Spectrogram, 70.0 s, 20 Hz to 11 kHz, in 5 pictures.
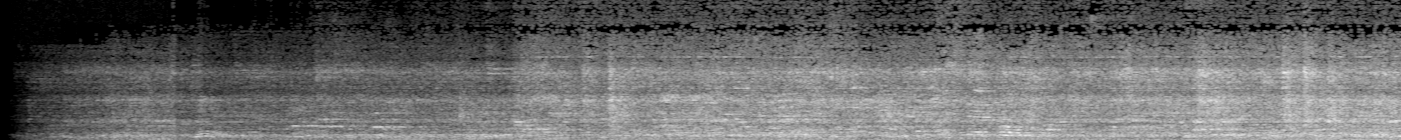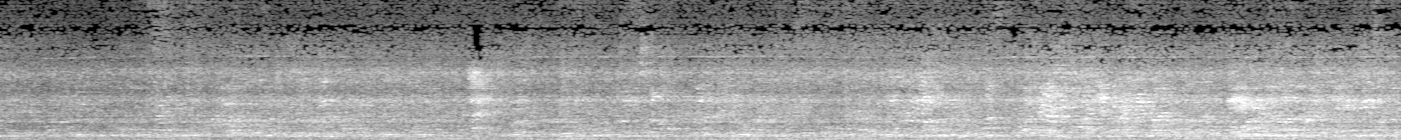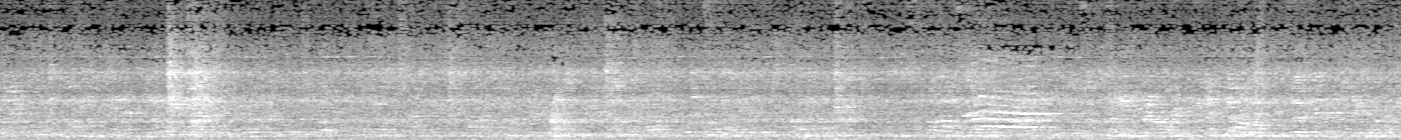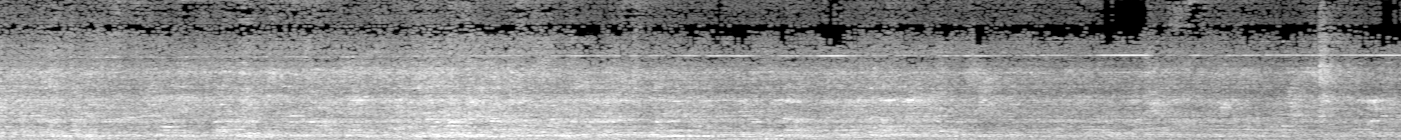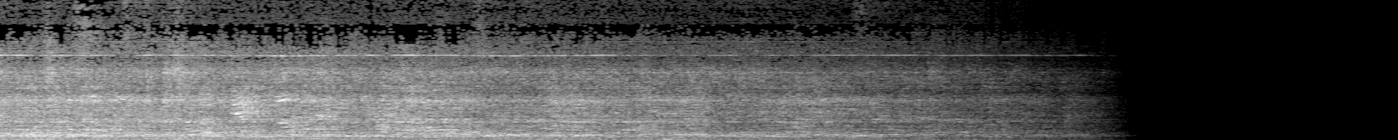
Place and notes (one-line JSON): {"title": "Montreal: Fairview Shopping center - Fairview Shopping center", "description": "equipment used: PMD660 w/ two SM58s\nThere were a lot of people.", "latitude": "45.47", "longitude": "-73.83", "altitude": "45", "timezone": "America/Montreal"}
